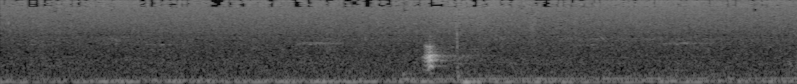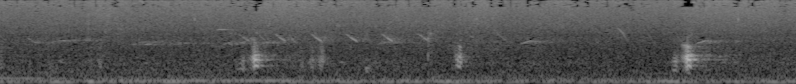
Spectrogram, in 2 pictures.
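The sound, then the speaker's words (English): Wood frogs calling at a pond: scattered short, hoarse clucking croaks, a few standing out louder than the rest, over a steady low rumble with no voices. “The wood frogs were first. Their call is that nyuk, nyuk, nyuk.”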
